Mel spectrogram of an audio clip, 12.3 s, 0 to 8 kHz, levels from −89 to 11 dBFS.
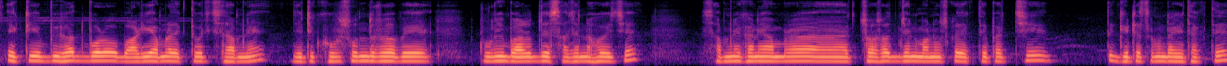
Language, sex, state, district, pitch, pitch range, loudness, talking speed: Bengali, male, West Bengal, Dakshin Dinajpur, 155 Hz, 150-160 Hz, -16 LUFS, 145 wpm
